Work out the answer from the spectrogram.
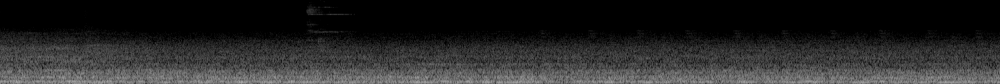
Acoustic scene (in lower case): elevator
